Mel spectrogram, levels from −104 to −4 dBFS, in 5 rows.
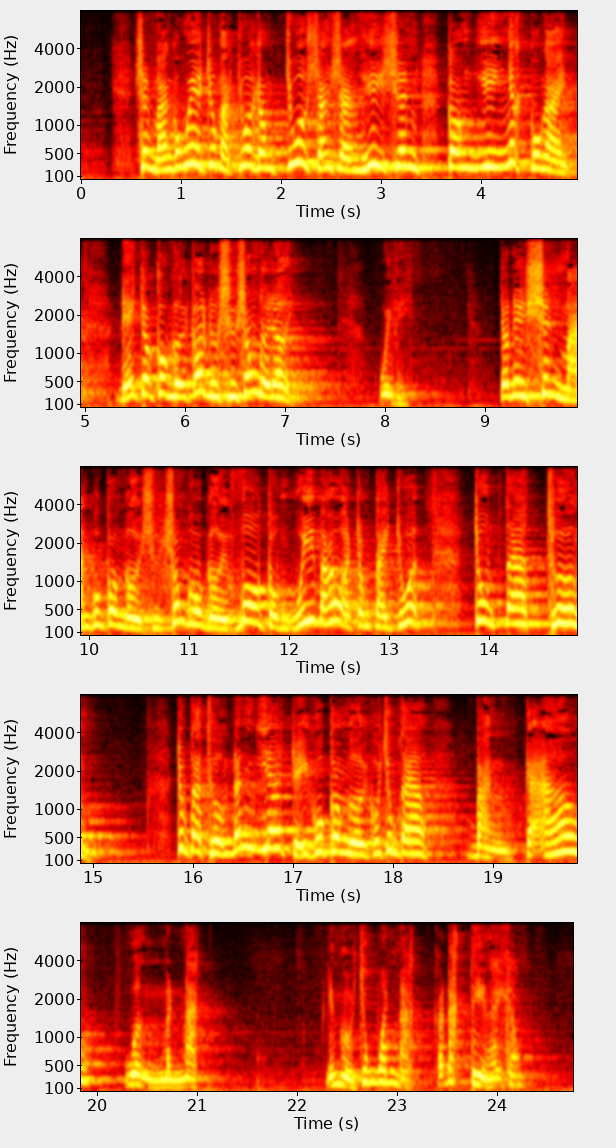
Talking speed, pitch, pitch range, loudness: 200 wpm, 255 Hz, 215-280 Hz, -19 LUFS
